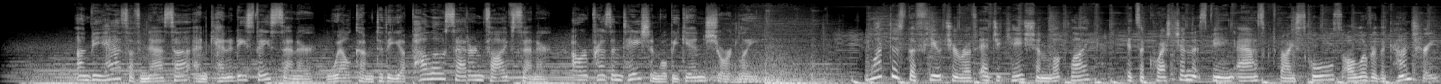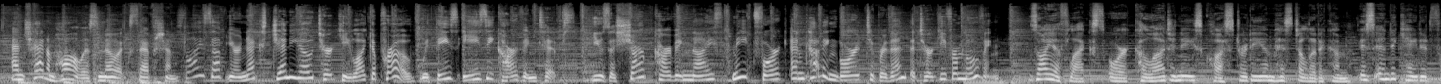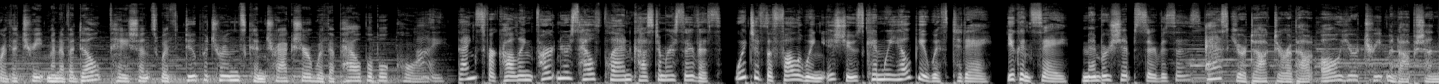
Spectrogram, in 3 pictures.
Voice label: narration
